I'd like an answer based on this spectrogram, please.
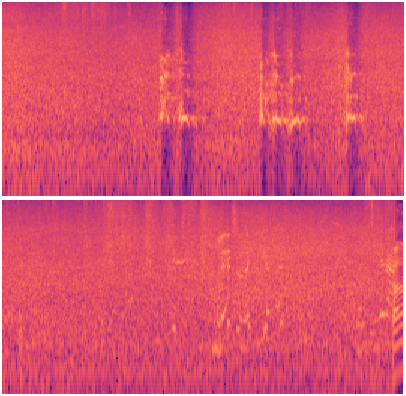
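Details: Fira, a young West Siberian Laika too scared to cross a river, lets out a few short whimpering yips between long stretches of rushing water, while a voice calls her over.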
